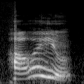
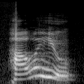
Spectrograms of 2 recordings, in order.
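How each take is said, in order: Both takes have the same delivery.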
